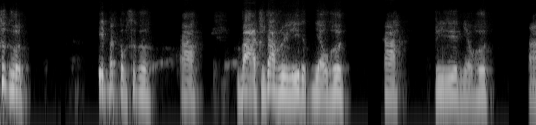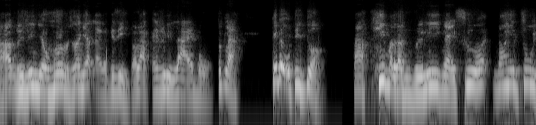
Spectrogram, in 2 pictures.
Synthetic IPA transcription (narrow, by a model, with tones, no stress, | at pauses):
sɨ˦˥k̚həː˧n | ʔi˦˥t̚mə˦˥t̚kə˧wŋ͡msɨ˦˥k̚həː˧n | ʔaː˨˩ | vaː˨˩t͡ɕʊ˨˦ŋ͡mt̪aː˧zwi˨˧˩li˧ɗɨ˨˩ək̚ɲi˨˩əwɦəː˧n | ʔaː˨˧˩ | zi˧˩li˧˨˩kɲi˨˩əwɦəː˧n | ʔːwi˨˩li˧ɲi˨˩əwɦəː˧nva˨˩t͡ɕʊ˦t̪aː˧ɲə̰˧˨la̰ː˧˨aː˨˩kaː˨˦zi˨˩ɗɔ˨˦laː˨˩kaː˨˦jzwi˧˩la̰ː˧˨jɓo˧˩t̪ɨ˦˥k̚laː˨˩ | kaː˨˦j̚ɗo̰˧˨t̪i˧nt̪ɨ˨˧˩əŋ | ʔaː˨˩xi˧maː˨˩lə˨˩nzi˨˩li˧ŋa˨˩jsɨ˧əʔə˨˧˦jnɔ˨˦he˧nsu˧j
